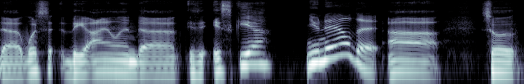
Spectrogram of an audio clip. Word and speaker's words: Ischia: butcher anything just just tell me how it's pronounced just literally interrupt and uh what's the island uh iskia you nailed it uh so okay so this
